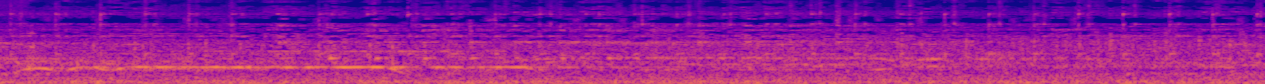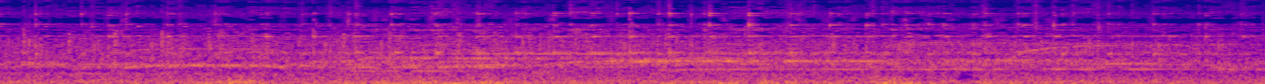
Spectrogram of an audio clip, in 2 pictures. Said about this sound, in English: now to the average listener, that cacophony of pots and pans would be just simply noise. But actually, it is a communal celebration of gratitude.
